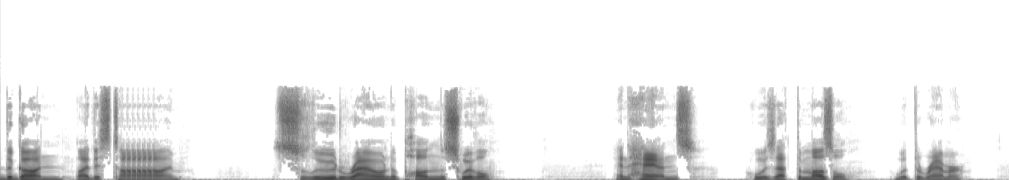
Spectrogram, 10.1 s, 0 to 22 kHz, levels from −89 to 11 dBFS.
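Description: Speech, with repeated frames from 1.24 to 1.56 s: a 52.2 ms slice, consistent with a pair of compressed frames, plays six extra times, a stuttering loop that adds 0.31 s. On a spectrogram, identical blocks repeat side by side.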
